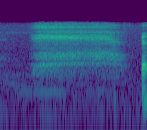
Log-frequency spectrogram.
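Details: A long, high-pitched, strained indrawn breath followed by an abrupt burst: the whoop of whooping cough (pertussis).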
